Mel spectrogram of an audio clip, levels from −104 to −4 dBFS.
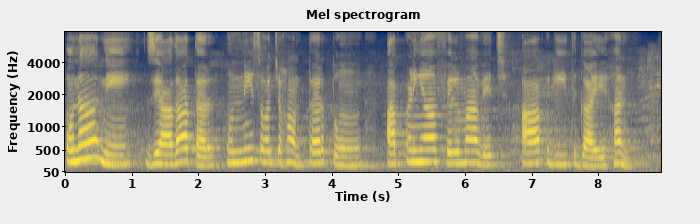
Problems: constant background noise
